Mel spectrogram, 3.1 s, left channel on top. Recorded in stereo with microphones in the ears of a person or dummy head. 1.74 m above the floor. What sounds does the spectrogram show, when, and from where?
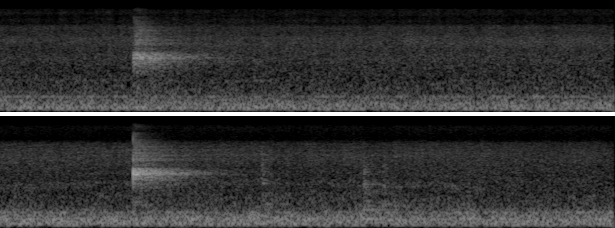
0.7 s a finger snap: 30° right (ahead or behind), 1.0 m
